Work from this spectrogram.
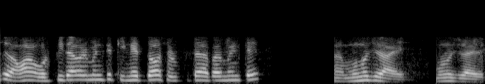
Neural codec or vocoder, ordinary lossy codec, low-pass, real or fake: none; AAC, 32 kbps; 3.6 kHz; real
